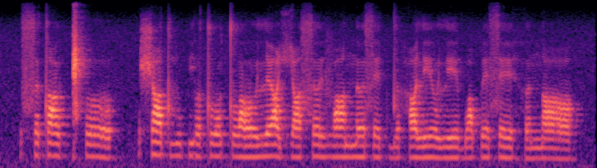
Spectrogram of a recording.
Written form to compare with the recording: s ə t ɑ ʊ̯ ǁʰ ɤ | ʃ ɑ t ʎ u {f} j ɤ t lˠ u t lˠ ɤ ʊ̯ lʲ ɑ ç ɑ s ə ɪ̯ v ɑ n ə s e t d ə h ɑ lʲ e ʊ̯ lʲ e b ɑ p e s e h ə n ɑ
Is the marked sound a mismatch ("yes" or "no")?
yes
